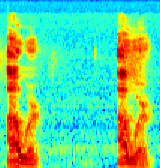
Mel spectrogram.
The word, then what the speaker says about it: hour: una hora anna ward se pronuncia ahora se pronuncia hour hour y dice a la word obviamente estamos iniciando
